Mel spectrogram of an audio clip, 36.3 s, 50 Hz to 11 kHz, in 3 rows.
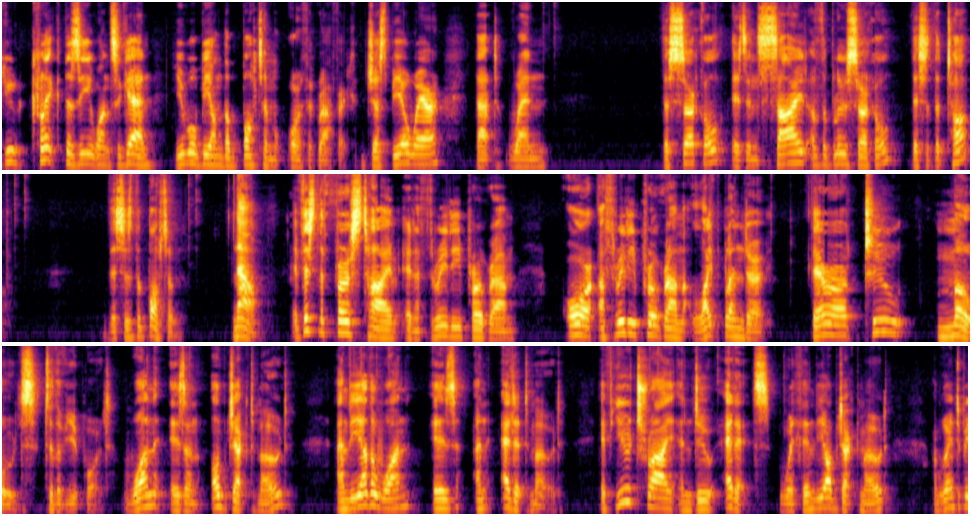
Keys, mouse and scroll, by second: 16.1 middle click, 34.0 middle click.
